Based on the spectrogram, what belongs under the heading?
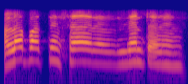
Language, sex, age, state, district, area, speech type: Tamil, male, 18-30, Tamil Nadu, Tiruchirappalli, rural, conversation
